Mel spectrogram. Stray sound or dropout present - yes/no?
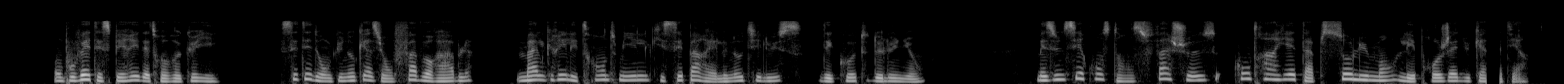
yes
